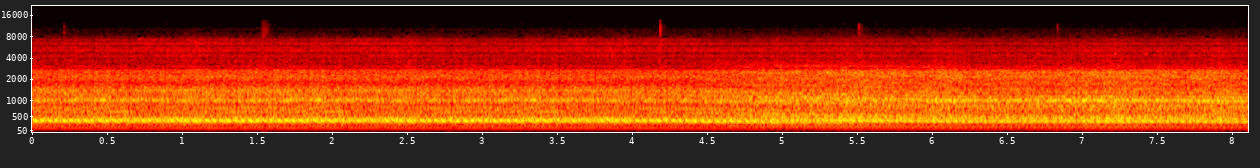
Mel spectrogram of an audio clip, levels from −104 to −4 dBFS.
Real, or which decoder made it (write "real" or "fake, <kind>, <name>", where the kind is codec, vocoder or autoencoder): real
